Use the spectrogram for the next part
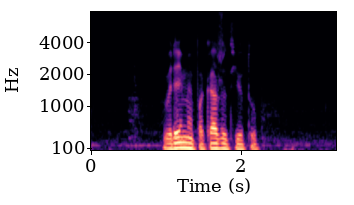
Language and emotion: Russian, neutral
